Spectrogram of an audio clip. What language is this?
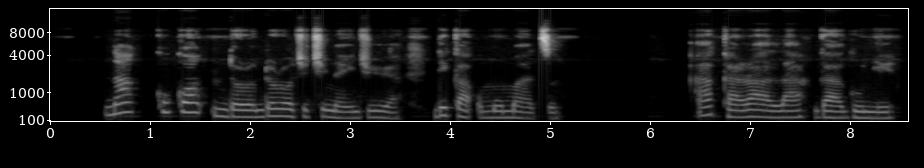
Igbo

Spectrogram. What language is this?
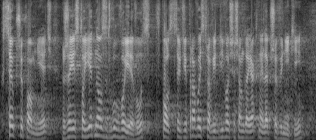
Polish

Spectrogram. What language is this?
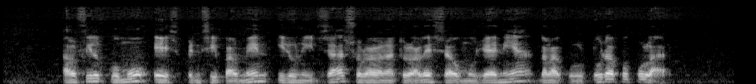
Catalan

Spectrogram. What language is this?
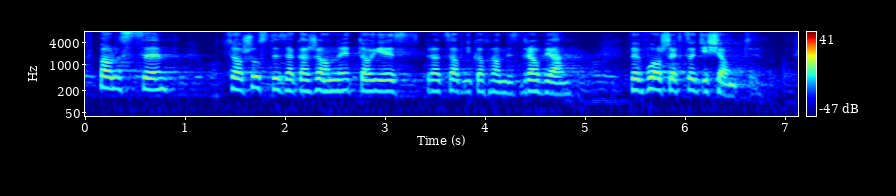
Polish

